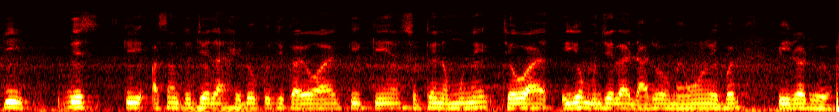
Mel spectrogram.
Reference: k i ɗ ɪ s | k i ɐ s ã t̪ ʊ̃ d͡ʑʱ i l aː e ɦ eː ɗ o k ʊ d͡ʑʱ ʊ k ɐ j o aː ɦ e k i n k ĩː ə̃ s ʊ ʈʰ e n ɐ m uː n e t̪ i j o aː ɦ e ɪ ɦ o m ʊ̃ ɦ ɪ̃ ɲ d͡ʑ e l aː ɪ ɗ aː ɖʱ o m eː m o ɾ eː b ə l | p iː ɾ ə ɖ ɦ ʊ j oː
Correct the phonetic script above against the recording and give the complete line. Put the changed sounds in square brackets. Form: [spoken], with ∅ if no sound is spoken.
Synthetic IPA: k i ɗ ɪ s | k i ɐ s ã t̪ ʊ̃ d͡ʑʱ [e] l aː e ɦ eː ɗ o k ʊ d͡ʑʱ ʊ k ɐ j o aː ɦ e k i [∅] k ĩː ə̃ s ʊ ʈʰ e n ɐ m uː n e [t̪ʰ] i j o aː ɦ e ɪ ɦ o m ʊ̃ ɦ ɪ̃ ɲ d͡ʑ e l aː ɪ ɗ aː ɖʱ o m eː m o ɾ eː b ə l | p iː ɾ ə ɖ ɦ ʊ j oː

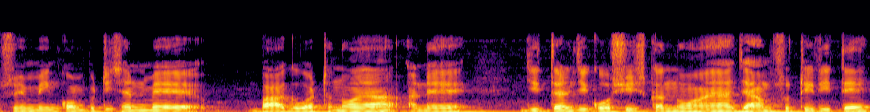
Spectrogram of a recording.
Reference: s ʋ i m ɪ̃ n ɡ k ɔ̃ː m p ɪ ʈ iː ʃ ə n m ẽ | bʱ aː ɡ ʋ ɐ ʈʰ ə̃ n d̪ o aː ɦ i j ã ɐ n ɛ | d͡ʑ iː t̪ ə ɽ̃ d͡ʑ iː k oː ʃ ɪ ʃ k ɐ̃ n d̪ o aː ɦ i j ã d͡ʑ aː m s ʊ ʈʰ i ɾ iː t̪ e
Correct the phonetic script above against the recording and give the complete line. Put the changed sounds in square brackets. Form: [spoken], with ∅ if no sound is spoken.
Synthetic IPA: s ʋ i m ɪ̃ [ŋ] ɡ k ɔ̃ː m p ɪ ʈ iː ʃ ə n m ẽ | bʱ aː ɡ ʋ ɐ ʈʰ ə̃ n d̪ o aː ɦ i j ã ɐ n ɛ | d͡ʑ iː t̪ ə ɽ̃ d͡ʑ iː k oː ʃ ɪ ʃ k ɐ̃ n d̪ o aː ɦ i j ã d͡ʑ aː m s ʊ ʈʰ i ɾ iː t̪ e

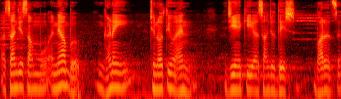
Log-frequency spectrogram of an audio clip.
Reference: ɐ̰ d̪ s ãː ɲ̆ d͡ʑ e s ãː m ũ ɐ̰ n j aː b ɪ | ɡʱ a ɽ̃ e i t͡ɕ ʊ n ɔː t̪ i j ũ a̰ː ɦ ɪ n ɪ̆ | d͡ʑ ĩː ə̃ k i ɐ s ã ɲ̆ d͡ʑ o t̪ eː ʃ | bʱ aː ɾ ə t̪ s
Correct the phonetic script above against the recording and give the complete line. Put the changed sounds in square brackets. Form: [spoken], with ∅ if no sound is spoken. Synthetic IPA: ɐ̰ [∅] s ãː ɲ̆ d͡ʑ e s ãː m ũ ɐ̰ n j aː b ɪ | ɡʱ [ɐ] ɽ̃ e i t͡ɕ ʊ n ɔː t̪ i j ũ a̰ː ɦ ɪ n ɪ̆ | d͡ʑ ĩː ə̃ k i ɐ s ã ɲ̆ d͡ʑ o [d̪] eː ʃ | bʱ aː ɾ ə t̪ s

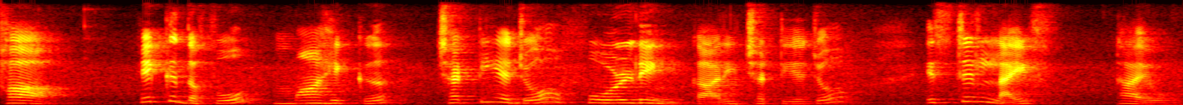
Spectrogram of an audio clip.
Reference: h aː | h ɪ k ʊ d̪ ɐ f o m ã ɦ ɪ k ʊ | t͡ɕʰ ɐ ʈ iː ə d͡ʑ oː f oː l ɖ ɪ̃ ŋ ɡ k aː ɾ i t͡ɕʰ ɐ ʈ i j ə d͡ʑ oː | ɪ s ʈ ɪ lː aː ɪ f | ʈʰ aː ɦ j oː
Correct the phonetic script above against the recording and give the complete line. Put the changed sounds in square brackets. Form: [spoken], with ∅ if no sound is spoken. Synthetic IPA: h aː | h ɪ k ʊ d̪ ɐ f o m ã ɦ ɪ k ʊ | t͡ɕʰ ɐ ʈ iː ə d͡ʑ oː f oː l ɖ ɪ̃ ŋ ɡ k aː ɾ i t͡ɕʰ ɐ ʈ i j ə d͡ʑ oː | ɪ s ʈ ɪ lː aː ɪ f | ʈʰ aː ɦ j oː

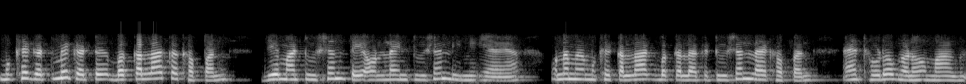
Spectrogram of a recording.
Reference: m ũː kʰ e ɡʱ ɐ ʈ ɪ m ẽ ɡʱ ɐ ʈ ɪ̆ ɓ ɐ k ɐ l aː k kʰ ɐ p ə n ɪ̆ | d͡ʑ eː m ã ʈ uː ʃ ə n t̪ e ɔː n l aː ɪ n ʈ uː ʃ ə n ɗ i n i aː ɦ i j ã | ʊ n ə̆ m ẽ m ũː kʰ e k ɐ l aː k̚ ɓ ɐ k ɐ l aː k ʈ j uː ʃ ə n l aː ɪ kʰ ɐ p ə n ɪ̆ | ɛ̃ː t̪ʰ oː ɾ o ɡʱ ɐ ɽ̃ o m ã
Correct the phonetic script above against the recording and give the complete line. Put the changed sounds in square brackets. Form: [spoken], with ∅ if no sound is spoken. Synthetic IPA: m ũː kʰ e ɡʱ ɐ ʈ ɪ m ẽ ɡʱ ɐ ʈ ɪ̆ ɓ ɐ k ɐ l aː k kʰ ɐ p ə n ɪ̆ | d͡ʑ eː m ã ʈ uː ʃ ə n t̪ e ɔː n l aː ɪ n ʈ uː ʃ ə n ɗ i n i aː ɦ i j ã | ʊ n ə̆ m ẽ m ũː kʰ e k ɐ l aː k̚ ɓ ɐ k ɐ l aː k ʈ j uː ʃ ə n l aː ɪ kʰ ɐ p ə n ɪ̆ | ɛ̃ː t̪ʰ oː [ɽ] o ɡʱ ɐ ɽ̃ o m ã

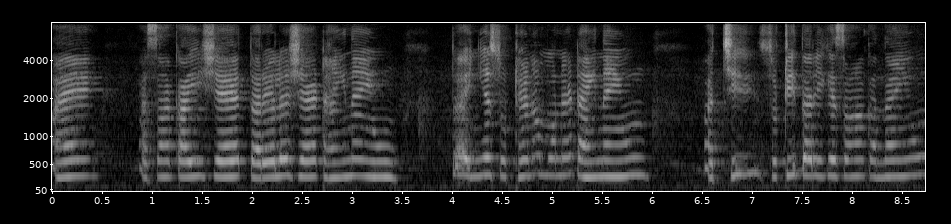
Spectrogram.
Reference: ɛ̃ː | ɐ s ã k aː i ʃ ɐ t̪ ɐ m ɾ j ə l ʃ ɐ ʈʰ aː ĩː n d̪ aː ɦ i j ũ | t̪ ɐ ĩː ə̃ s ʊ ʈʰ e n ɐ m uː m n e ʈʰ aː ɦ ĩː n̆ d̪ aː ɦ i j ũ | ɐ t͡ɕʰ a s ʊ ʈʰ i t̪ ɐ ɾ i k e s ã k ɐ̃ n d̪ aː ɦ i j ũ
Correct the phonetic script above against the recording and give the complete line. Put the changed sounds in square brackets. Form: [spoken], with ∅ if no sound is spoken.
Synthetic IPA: ɛ̃ː | ɐ s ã k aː i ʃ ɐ t̪ ɐ [∅] ɾ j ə l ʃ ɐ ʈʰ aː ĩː n d̪ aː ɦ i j ũ | t̪ ɐ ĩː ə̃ s ʊ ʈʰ e n ɐ m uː [∅] n e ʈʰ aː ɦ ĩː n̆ d̪ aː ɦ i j ũ | ɐ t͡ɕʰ [i] s ʊ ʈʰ i t̪ ɐ ɾ [iː] k e s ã k ɐ̃ n d̪ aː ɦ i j ũ

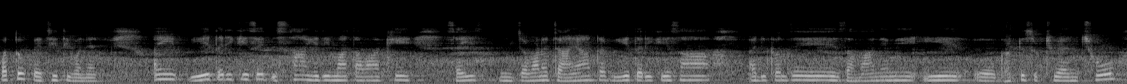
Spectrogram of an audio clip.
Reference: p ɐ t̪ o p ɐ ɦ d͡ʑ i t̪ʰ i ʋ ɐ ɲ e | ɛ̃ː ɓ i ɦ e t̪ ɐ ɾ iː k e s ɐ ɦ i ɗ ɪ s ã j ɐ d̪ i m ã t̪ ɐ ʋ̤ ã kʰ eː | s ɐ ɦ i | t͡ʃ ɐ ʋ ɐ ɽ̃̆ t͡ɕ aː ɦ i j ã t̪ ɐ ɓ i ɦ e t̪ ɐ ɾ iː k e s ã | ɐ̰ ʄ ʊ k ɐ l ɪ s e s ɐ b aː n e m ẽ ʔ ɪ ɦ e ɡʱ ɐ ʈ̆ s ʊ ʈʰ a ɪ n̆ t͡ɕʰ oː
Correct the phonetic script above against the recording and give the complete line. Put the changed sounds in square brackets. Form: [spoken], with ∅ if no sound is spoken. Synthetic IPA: p ɐ t̪ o p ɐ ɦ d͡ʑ i t̪ʰ i ʋ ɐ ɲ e | ɛ̃ː ɓ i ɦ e t̪ ɐ ɾ iː k e s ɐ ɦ i ɗ ɪ s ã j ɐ d̪ i m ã t̪ ɐ ʋ̤ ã kʰ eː | s ɐ ɦ i | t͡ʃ ɐ ʋ [ə] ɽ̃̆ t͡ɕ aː ɦ i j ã t̪ ɐ ɓ i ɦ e t̪ ɐ ɾ iː k e s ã | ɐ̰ ʄ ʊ k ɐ l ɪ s e [z] ɐ [m] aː n e m ẽ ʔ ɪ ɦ e ɡʱ ɐ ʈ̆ s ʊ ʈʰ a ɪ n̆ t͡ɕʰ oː

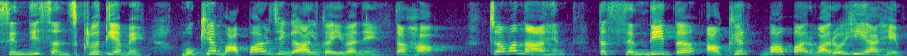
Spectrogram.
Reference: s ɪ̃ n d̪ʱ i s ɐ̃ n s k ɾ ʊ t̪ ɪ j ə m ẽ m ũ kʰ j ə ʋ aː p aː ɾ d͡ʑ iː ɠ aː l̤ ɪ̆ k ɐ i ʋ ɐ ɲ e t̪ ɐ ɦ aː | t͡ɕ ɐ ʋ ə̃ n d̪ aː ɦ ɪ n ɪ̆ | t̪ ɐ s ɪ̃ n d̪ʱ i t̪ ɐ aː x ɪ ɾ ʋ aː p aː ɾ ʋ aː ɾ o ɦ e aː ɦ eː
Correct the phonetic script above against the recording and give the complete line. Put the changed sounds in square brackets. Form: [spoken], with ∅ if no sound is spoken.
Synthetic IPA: s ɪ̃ n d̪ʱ i s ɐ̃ n s k ɾ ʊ t̪ [i] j ə m ẽ m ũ kʰ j ə ʋ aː p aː ɾ d͡ʑ iː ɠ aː l̤ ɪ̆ k ɐ i ʋ ɐ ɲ e t̪ ɐ ɦ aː | t͡ɕ ɐ ʋ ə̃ n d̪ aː ɦ ɪ n ɪ̆ | t̪ ɐ s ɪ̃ n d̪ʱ i t̪ ɐ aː x ɪ ɾ ʋ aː p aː ɾ ʋ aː ɾ o ɦ [i] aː ɦ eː

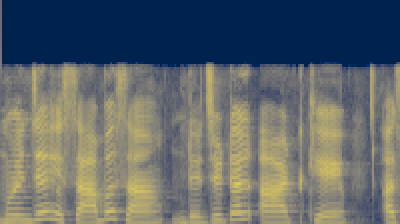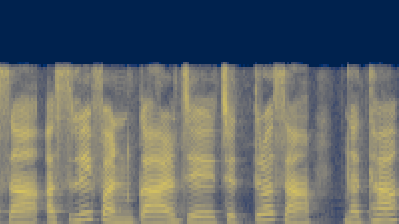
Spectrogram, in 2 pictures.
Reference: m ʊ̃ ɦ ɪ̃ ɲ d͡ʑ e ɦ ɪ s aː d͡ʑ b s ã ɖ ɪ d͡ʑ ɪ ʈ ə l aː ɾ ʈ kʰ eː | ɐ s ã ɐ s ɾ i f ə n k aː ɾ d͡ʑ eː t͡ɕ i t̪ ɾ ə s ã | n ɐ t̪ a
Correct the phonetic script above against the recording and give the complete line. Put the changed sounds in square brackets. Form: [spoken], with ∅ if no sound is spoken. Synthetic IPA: m ʊ̃ ɦ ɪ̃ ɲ d͡ʑ e ɦ ɪ s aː [∅] b s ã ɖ ɪ d͡ʑ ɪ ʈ ə l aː ɾ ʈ kʰ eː | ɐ s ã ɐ s [l] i f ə n k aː ɾ d͡ʑ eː t͡ɕ [ɪ] t̪ ɾ ə s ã | n ɐ [t̪ʰ] a

